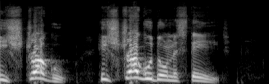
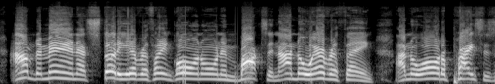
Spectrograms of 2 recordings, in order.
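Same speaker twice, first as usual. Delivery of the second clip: loud, raised-pitch mimicry of a bragger; mock boasting; 4 semitones higher, 7 dB louder than usual. Streamer mimicking a boxer's father bragging, mock boasting. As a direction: imitate a know-it-all at full volume.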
